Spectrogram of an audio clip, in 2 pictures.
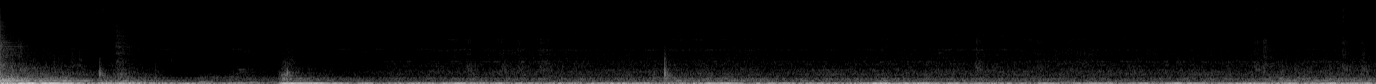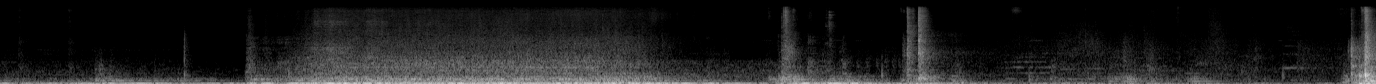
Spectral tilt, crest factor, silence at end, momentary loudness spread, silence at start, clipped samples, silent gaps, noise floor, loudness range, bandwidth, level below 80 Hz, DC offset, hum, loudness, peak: -5.5 dB/octave; 26 dB; 0 s; 18 LU; 0 s; under 0.1%; none; -45 dBFS; 14 LU; 15.5 kHz; -26 dBFS; under 0.1%; none; -31 LUFS; 0 dBFS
